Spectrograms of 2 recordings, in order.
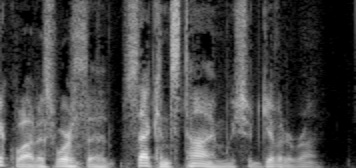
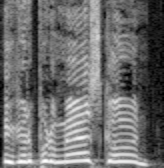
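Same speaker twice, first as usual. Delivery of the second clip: much higher, louder put-on clerk voice; squeaky demand from the store clerk; 5 dB louder than usual. Store clerk telling a customer to wear a mask, in a high put-on voice. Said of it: "a guy goes".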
